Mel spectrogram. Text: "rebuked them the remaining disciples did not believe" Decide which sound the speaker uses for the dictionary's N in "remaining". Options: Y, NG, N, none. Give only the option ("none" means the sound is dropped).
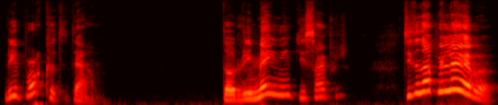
N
